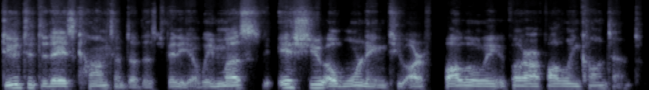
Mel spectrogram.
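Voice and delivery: low, formal announcer narration; narrator voice. Shown as a demonstration. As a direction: read it like a grave disclaimer announcer. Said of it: "let me try to do the narrator voice".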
